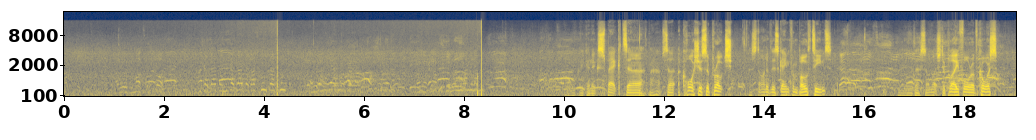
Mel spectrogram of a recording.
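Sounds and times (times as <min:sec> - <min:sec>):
people shouting: 0:07.4 - 0:10.3, 0:15.6 - 0:18.7.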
